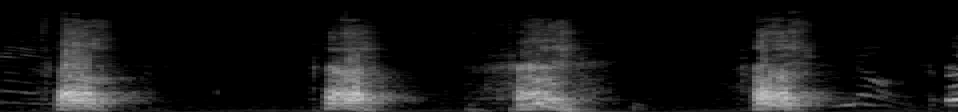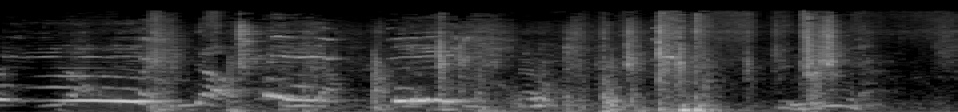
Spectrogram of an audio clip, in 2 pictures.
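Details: A Kuvasz dog barks after spotting a fox: four evenly spaced deep barks about a second apart, followed by a dense tangle of overlapping barks, whines and louder mixed sounds.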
